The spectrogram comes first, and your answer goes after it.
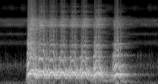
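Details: Loud dog giving a fast run of about seven rough barks in close succession, then one final separate bark.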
